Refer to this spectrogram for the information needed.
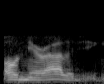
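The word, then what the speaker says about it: oneirology: It's actually O-N-E, like one, I-R-O-N, like iron, and then ology. – Okay. – You would think it's one iron ology, but it's onirology, right?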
